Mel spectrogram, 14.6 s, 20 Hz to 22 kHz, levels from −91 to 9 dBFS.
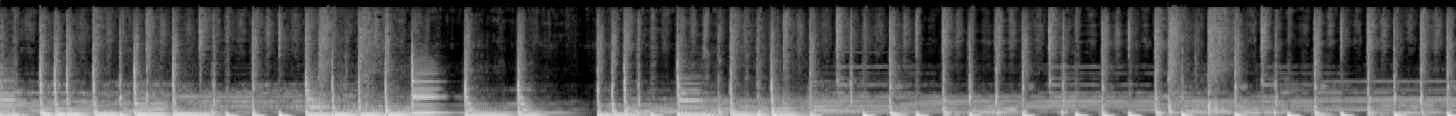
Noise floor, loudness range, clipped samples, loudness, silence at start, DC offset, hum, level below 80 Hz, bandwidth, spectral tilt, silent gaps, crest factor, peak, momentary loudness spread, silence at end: -34 dBFS; 5 LU; under 0.1%; -15 LUFS; 0 s; under 0.1%; none; -14 dBFS; 16.5 kHz; -6 dB/octave; none; 12 dB; -2 dBFS; 8 LU; 0 s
